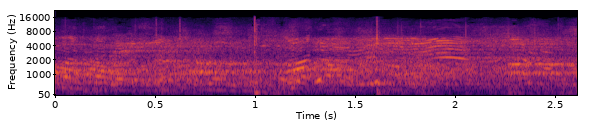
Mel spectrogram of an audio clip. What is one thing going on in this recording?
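A ball thuds on the floor.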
